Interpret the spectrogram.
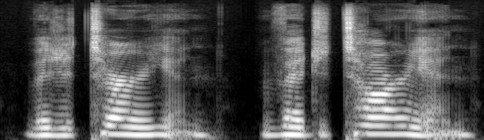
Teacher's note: it has five syllables, and the main stress is on the third syllable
